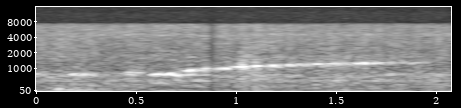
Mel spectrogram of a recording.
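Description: Near silence: room tone, with a faint tone that rises in pitch from about half a second in.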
